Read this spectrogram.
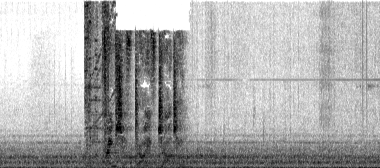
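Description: A spaceship engine hums with a deep, steady rumble.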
